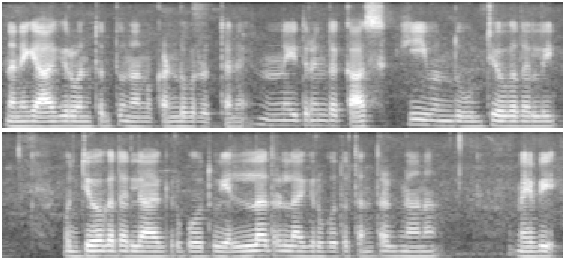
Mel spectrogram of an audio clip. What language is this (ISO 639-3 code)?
kan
